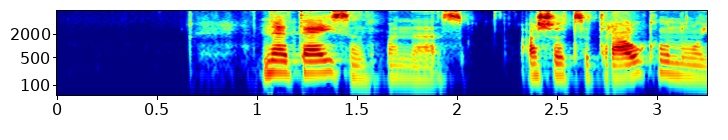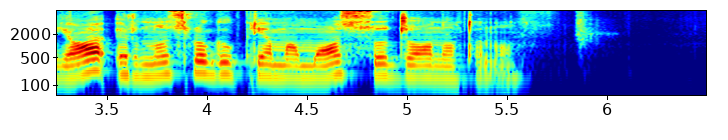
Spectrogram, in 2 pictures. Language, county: Lithuanian, Alytus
